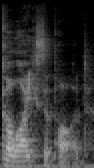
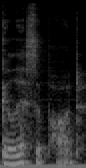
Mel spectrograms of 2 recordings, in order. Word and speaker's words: Golisopod: I think I really like Golisopod. Oh, I see. I call it Golisopod. Well, it's a Goliath isopod. Oh my god. See, I've only heard people call it Golisopod.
